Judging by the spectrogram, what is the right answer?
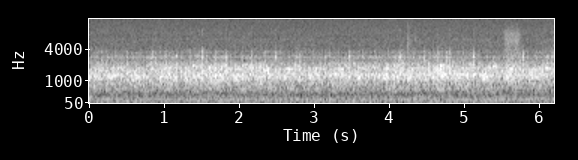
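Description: TCS WOW diesel sound decoder playing an ALCO 244 turbocharged prime mover through a model locomotive's small speaker: a steady, hissy engine run with a low hum and faint, regular ticks.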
